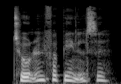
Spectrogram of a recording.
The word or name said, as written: tunnelforbindelse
